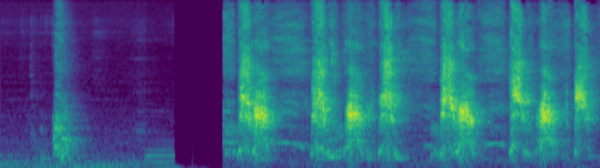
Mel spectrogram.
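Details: Pomeranian barking: after a faint yip and quiet start, a run of about eight sharp, high, yappy barks in quick pairs, with short whining notes between them.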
